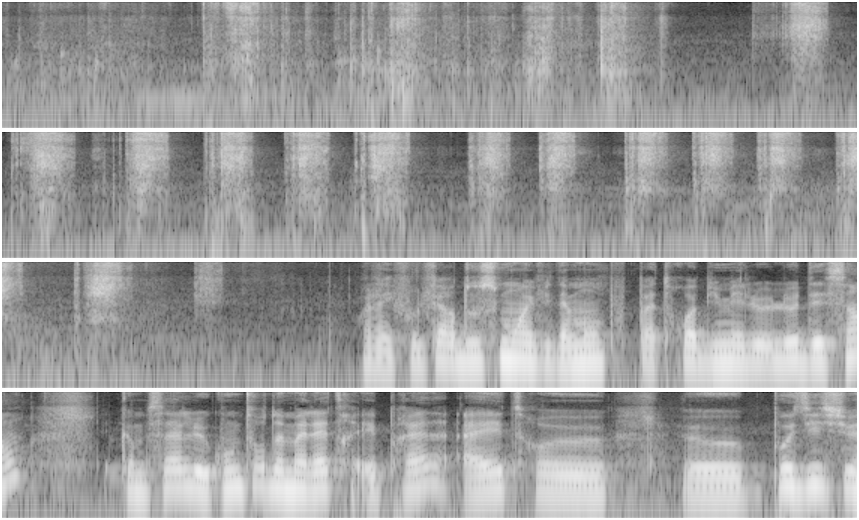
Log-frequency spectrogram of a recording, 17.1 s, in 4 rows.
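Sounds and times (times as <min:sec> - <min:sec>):
sandpaper rubbing on the back of paper: 0:03.8 - 0:09.7
speech: 0:10.4 - 0:17.0.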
